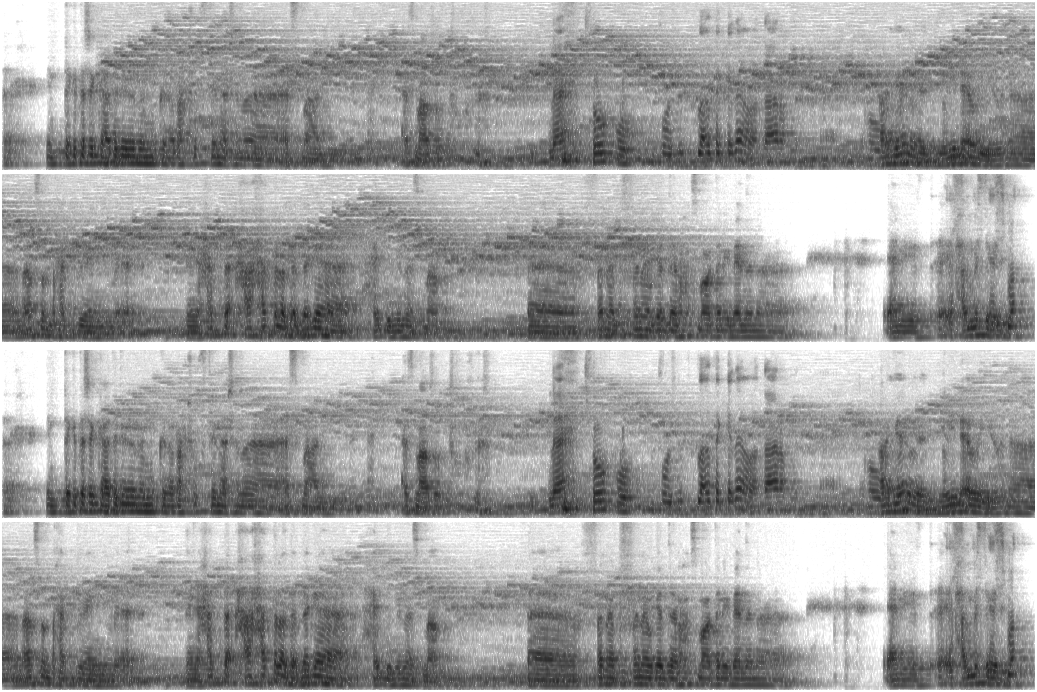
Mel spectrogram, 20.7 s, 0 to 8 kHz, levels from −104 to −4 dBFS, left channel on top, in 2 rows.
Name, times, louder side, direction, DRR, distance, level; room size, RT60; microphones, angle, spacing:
voice 1, 0.0-3.7 4.0-4.9 5.6-5.8 8.8-11.7 12.2-14.7 15.6-18.2 19.1-20.4, right 1 dB, 75° right, 5 dB, 2.0 m, -26 dB
sound 1, 0.9-17.5, left 2 dB, 75° left, 1.2 m, -35 dB
voice 2, 5.5-9.0 19.7-19.9 20.2-20.5, right 1 dB, 20° right, 12 dB, 0.6 m, -28 dB
15.0 x 11.0 x 4.1 m, 0.65 s
head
